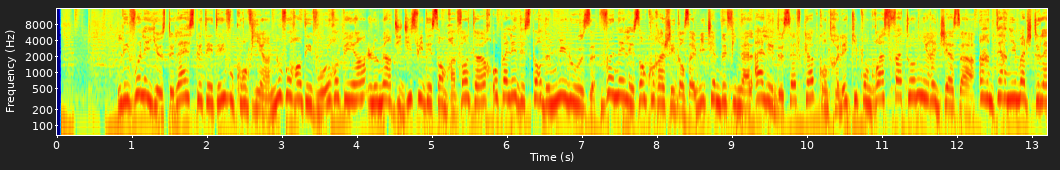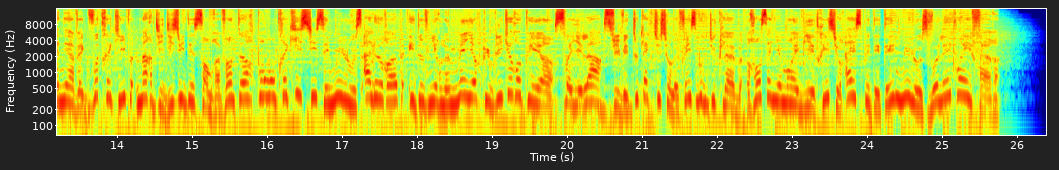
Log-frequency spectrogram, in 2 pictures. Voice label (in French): VOIX FEM Jeune Dynamique Sport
